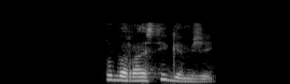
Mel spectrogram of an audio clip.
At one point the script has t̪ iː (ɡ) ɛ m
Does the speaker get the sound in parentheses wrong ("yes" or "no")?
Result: no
